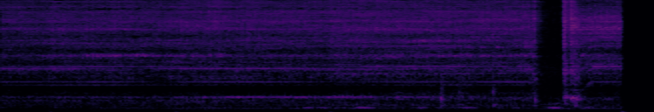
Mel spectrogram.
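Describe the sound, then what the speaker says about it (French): A flatbed scanner runs a page scan for OCR, a steady whirring motor drone with faint periodic mechanical ticks, ending in a brief louder clunk before it stops. "OCR à partir du scanner lancé."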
